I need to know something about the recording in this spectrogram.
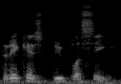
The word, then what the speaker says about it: Dricus Du Plessis: Okay, I'm going to go with Dricus Du Plessis.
